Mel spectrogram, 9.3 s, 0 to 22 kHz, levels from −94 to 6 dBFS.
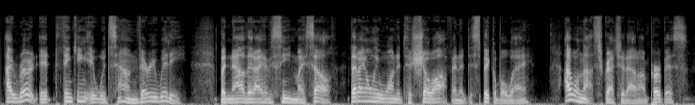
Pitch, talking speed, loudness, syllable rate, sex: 120 Hz, 225 wpm, -19 LUFS, 5.9 syllables/s, male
